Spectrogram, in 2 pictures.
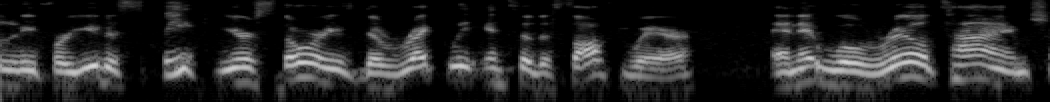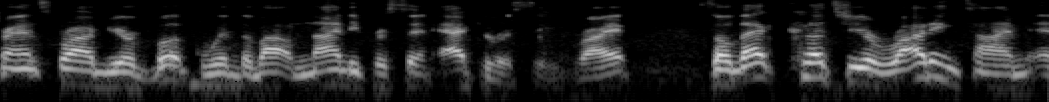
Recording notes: Enjoy this epic book launch audio recording on 2/22/2022.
